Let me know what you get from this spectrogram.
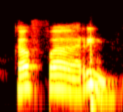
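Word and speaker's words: كافرين: Kafarin, rin tipis. Nah, tipis ya. Kafarin atim, ya dia tipis karena dia kasroh ya masuknya.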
